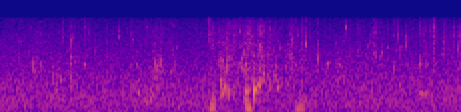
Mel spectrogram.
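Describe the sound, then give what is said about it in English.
Soft water sloshing and trickling as a hand feels around the bottom of a clear, still rock pool, with a brief, slightly stronger swirl midway over a faint background hiss. “The man puts his hand into a clear, still rock pool and feels around the bottom.”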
